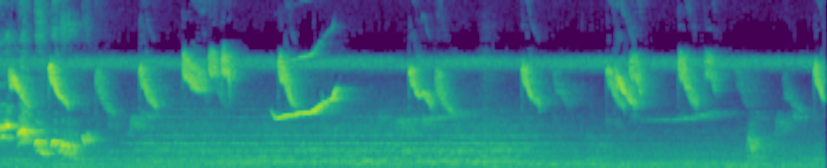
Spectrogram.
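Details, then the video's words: Magpie-robin lure song meant to trigger singing; a loud opening flourish, then a series of high downslurred whistles at a brisk, slightly uneven pace, with a steady high tone in the background. "Chòe Than Bổi Nghe Là Hót – Âm Thanh Kích Hót Cực Mạnh"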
